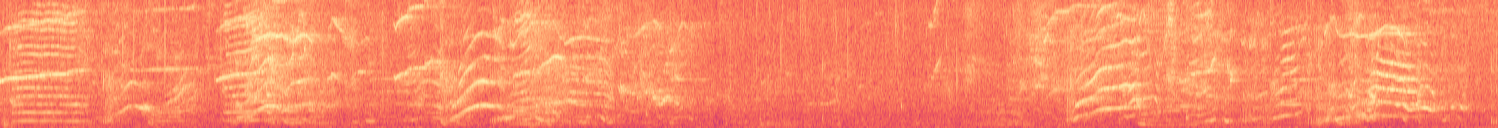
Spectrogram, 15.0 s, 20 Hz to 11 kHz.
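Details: Several orcas in Haro Strait, summer 2010, heard through a hydrophone lowered from a kayak: repeated rising-and-falling squealing calls in bursts, some arching sharply, over low steady background noise.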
